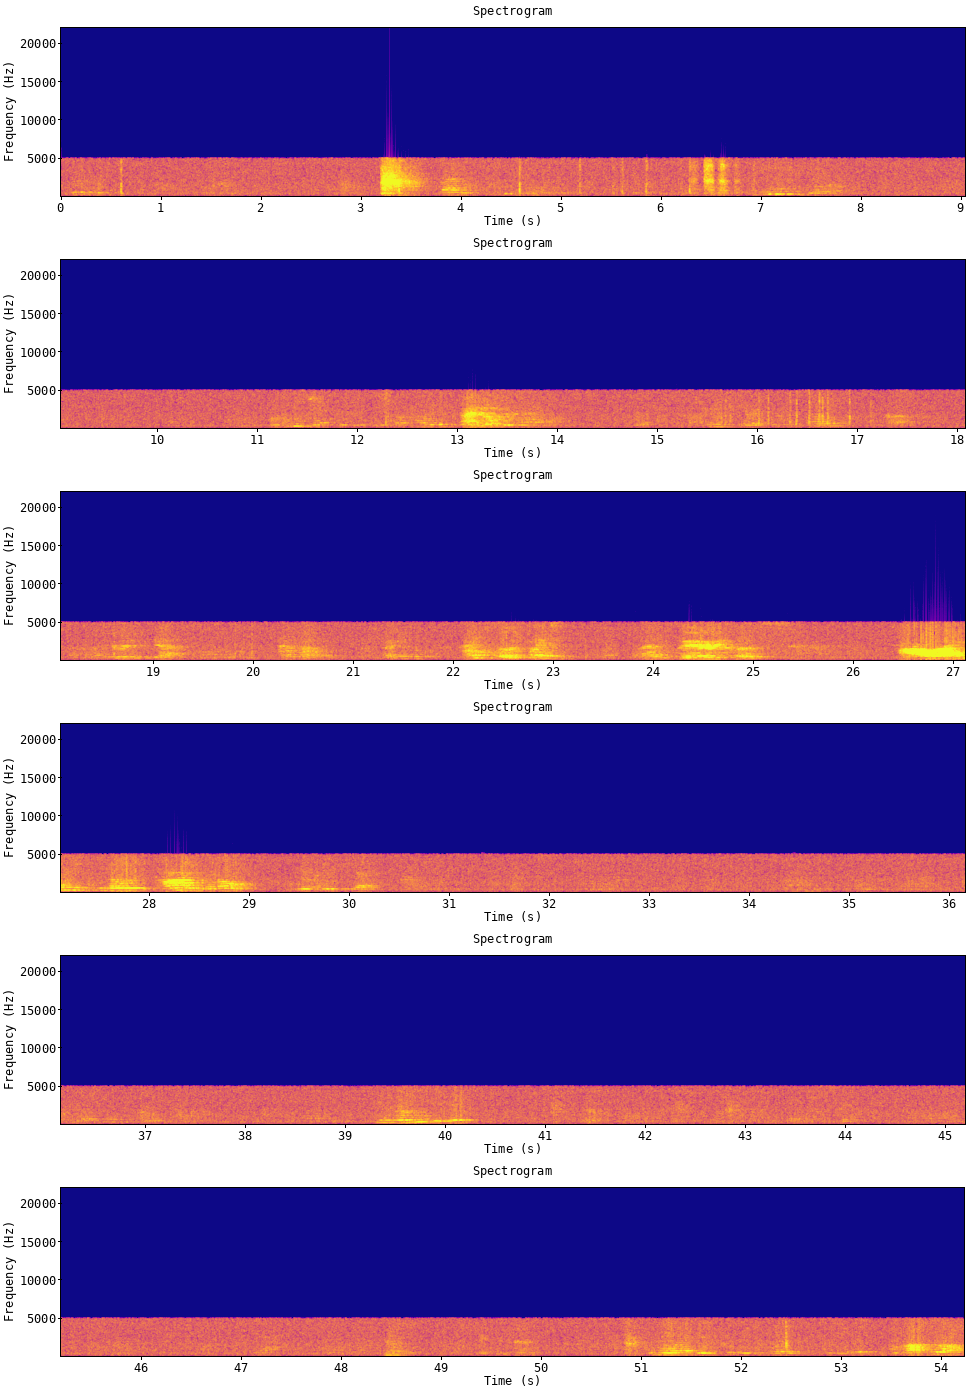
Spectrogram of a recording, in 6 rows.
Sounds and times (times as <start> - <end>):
Speech: 3.8 - 5.1, 6.9 - 7.9, 11.1 - 14.1, 14.7 - 17.6, 18.2 - 25.4, 26.4 - 30.4, 38.7 - 40.4, 50.8 - 54.2.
